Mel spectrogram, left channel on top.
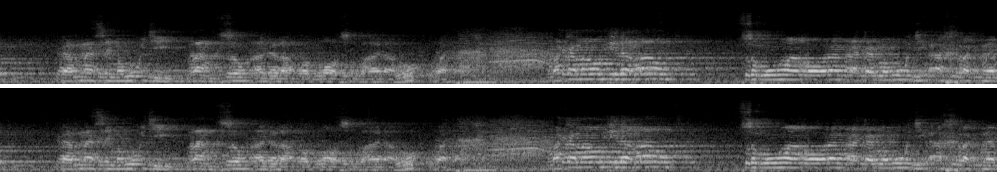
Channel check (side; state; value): both; normal; correlation 0.32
